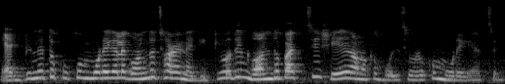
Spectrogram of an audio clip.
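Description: A high-pitched woman from West Bengal talks to her live-stream viewers in a loose, conversational way. She is earnest and chatty and keeps asking them questions as she goes. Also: animated, a little fast, creaky, husky, lo-fi sound.

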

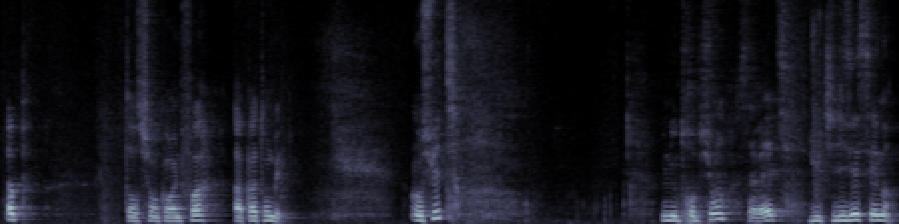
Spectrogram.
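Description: Man, yoga teacher, upbeat and coaching, mellow tone, slightly high voice. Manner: upbeat, coaching, counts slowly while demonstrating. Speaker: yoga instructor. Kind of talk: instructional demonstration.

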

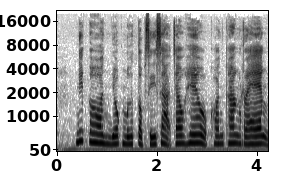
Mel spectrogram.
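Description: Fields: woman narrator. Style: read-aloud novel, steady. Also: fairly high pitch, moderate pace. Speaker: story reader.

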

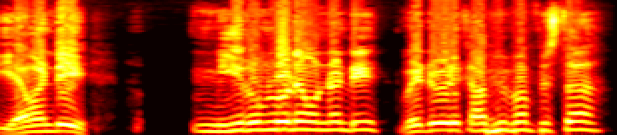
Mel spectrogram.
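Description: A man's voice: high-pitched, moderate pace, smooth, no room sound, clean studio sound, voice pushed up, natural voice. A man voicing a fussing middle-aged wife who scolds and bosses her husband. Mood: coaxing. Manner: scolding, nagging.

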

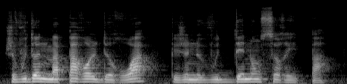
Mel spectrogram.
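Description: A man with a Swiss French accent reading aloud the lines of a betrayed medieval king, grave and measured. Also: mid-range voice, mellow, close to an everyday voice. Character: wounded, suspicious medieval king, middle-aged man.

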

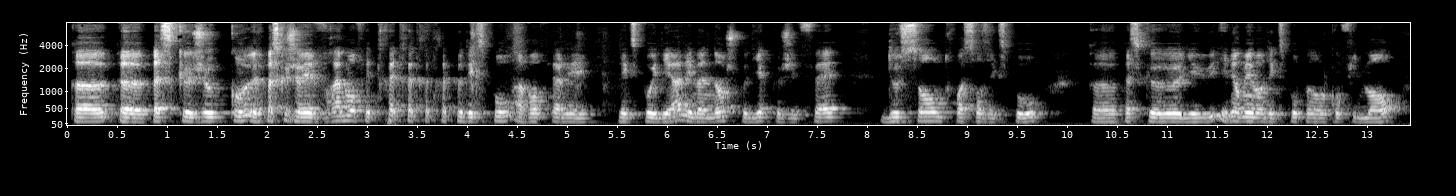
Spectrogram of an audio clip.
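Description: This artist in his sixties has a medium-pitched, slightly mellow voice as he responds to questions during a live online session from his desk indoors. He hesitates and rambles, restarting often, and the desk webcam gives the audio a roomy sound.

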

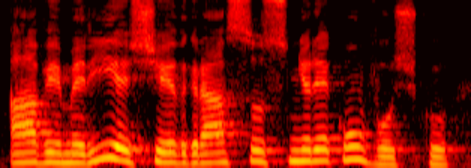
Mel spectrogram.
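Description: A man with a European Portuguese accent leads a rosary, reciting solemn prayers in a measured, reverent way. His voice is on the high side.

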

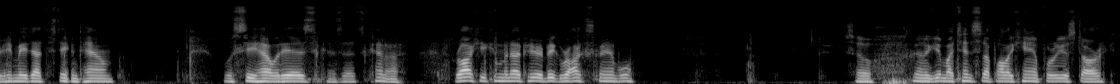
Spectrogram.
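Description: A thru-hiker vlogger in his forties talks casually and easily on a wooded mountain trail, holding his phone camera at arm's length. His voice is medium-pitched and a little mellow, with no echo.

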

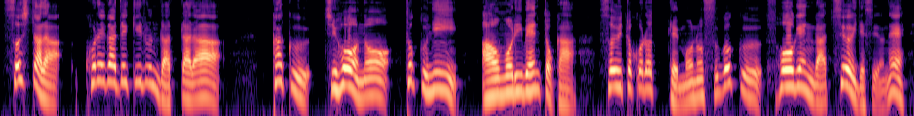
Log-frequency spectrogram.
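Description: Smooth-voiced man explaining software. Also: on the high side, big pitch swings, no echo, clean studio sound. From Nara, Japan. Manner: polite, explanatory, drawn-out "desune" asides. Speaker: channel host. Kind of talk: screen-share software tutorial.

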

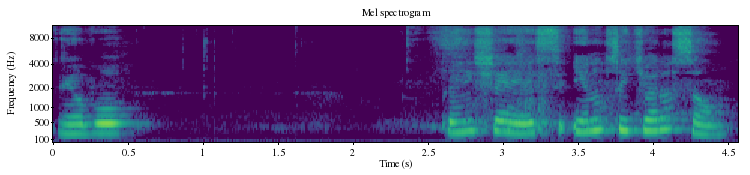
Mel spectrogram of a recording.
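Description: High-voiced slangy Brazilian woman. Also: a little slow, mellow. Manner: chatty and slangy, talks straight to viewers. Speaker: vlogger. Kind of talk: casual get-ready-with-me vlog. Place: at home while getting ready.

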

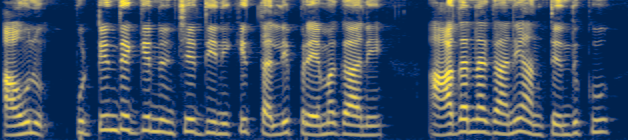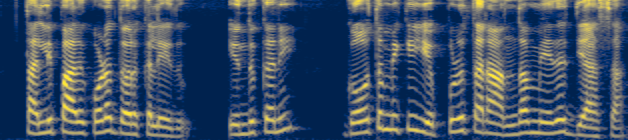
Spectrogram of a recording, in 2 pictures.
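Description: A woman's voice: fairly high pitch, moderate pace. A woman reading a family story aloud as an audiobook, voicing the characters' dialogue in her own voice. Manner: reads all the characters' dialogue in her own voice with little change.

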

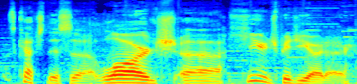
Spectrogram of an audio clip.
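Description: A man giving casual, profane let's-play commentary as a gaming channel host, swinging to loud excited outbursts. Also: medium pitch, takes it slowly, soft background music.

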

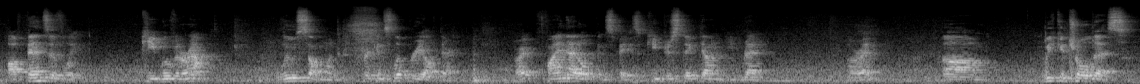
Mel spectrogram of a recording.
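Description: A middle-aged man, a coach, gives a motivational pregame pep speech in short, clipped instructions in a locker room. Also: mid-range voice. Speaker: hockey coach. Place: large indoor team locker room. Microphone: far camera across the room. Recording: echoey room, distant mic, background noise.

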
